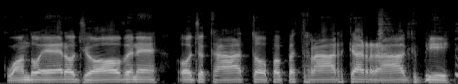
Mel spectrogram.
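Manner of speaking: put-on slow, deliberate northern Italian accent; Veneto Italian accent. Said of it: "I've nailed my Veneto Italian accent".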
